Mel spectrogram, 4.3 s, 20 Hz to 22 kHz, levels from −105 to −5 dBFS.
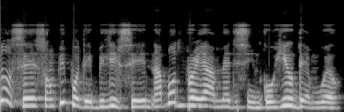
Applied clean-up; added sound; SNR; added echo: neural mask model Resemble Enhance denoiser.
